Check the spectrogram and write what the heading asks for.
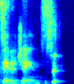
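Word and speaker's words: Zeta-Jones: If you're local to Charlotte, I mean, it was Jada Zanes, right? – Zeta Janes. – Am I saying it right? – Yes. – What did I just do? – You said Jada Zanes.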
